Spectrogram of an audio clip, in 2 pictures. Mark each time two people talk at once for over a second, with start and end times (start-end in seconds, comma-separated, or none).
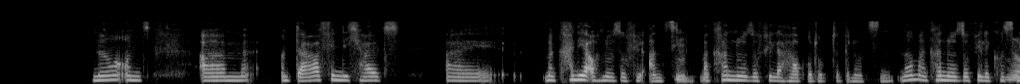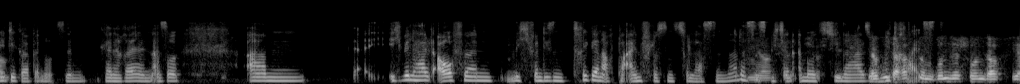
17.6-19.5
